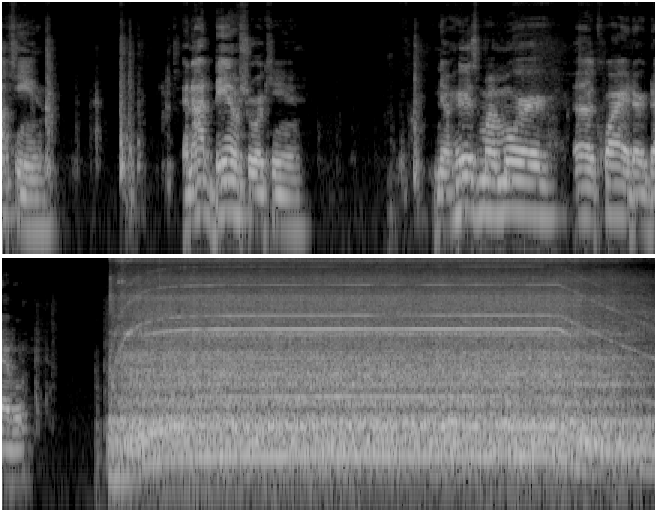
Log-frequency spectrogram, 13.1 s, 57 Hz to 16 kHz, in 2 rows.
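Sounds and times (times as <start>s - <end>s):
vacuum cleaner whining: 7.6s - 13.0s
vacuum motor winding down: 7.6s - 13.0s.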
